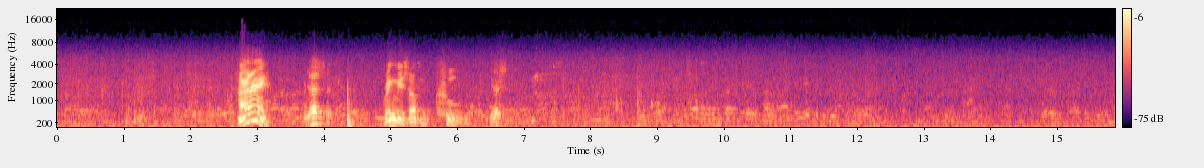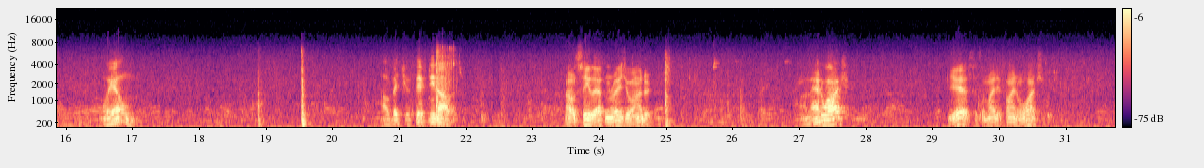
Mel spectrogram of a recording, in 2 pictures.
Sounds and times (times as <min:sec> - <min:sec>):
Speech: 0:01.4 - 0:19.1, 0:19.7 - 0:30.9.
